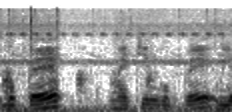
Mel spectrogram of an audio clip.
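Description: A chicken clucking: several short calls in a row.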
